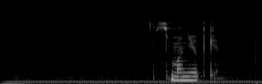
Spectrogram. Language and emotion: Russian, neutral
